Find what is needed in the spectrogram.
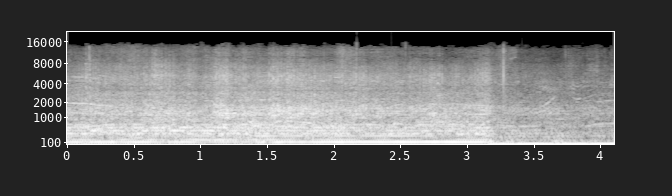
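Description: Soundtrack of a building projection-mapping show played over loudspeakers: music with low held notes, giving way about three seconds in to a loud, deep rumble.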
